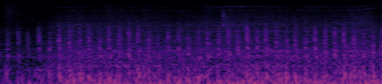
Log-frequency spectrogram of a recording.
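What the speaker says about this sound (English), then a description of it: "Now my question is the helicopter gonna go back" Helicopter in a video game, a steady close rotor thrum with rapid pulsing blade chop that continues without a break, loud and unchanging.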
